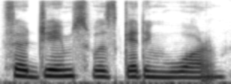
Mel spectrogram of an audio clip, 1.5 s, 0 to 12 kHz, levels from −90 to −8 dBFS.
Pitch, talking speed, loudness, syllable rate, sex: 200 Hz, 195 wpm, -17 LUFS, 4.8 syllables/s, female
